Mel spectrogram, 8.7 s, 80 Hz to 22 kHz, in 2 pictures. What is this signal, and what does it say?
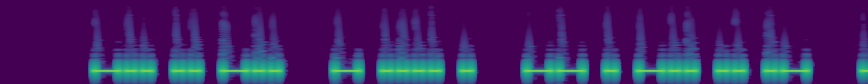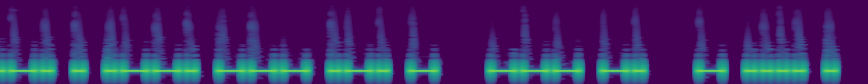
Morse code, heard as a keyed tone, about 30 wpm, 700 Hz. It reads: DID THE MEDIA REPORT ON THE
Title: Sentences from Top 1000 Words - Review Part 4 - 30wpm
